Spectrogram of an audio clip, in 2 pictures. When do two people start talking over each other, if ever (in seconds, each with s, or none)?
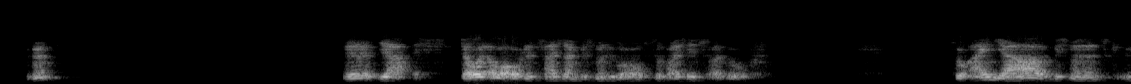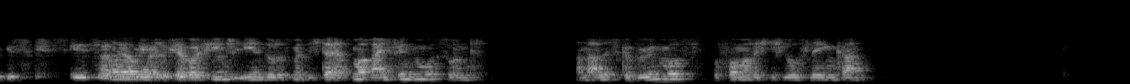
12.4 s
